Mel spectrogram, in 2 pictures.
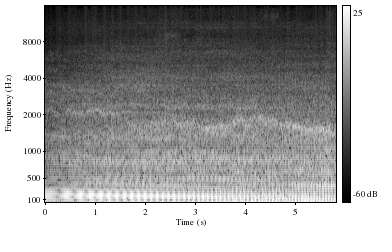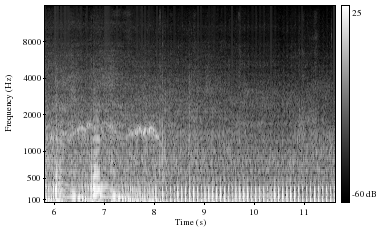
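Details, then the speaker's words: Yamaha WR250X supermoto on first test ride after fixing a kinked fuel line that caused cutting out under full throttle: the single pulls cleanly through the revs, quick gear change, then an even, steady thump. "seems to be ready a whole lot better so it's thinking for our first ride here so so so much better"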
